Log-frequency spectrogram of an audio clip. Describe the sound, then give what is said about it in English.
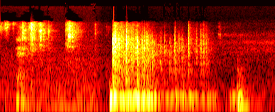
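Four dice clatter and rattle across a tabletop, a sudden burst of sharp clicks that tumbles on for over a second before settling, fairly loud with no talking. “So that's four dice.”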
